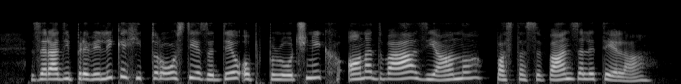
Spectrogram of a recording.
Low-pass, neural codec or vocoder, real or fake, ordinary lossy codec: 7.2 kHz; codec, 24 kHz, 0.9 kbps, WavTokenizer, small release; fake; none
